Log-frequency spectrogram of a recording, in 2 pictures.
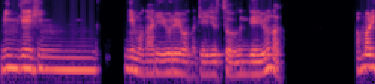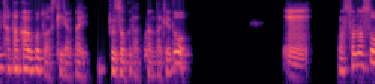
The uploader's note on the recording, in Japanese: zoomで話してます。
